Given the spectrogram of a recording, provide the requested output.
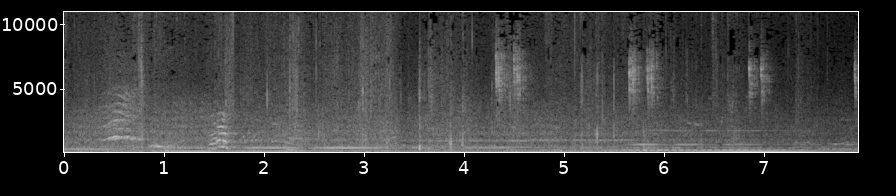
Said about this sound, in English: Oh, and there's a waterfall.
